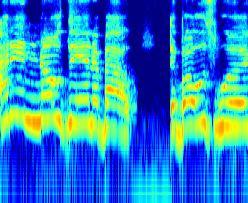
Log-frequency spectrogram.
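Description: A woman projects a raised voice with a high pitch and a bright, sharp tone. Her intonation stays fairly even. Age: 60s. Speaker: attorney and author. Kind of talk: panel discussion. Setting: video call.

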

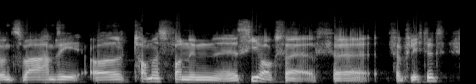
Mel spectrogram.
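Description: A man speaks at a very slow pace, his pitch varying in an ordinary way. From Germany, Frankfurt (Oder). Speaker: fan podcast host. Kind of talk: casual chat.

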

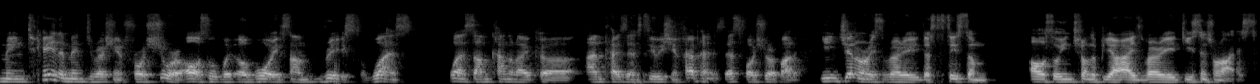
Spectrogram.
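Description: Speaking at a moderate pace, a man talks in a Chinese accent. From China. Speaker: China analyst and writer. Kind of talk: interview. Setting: video call.

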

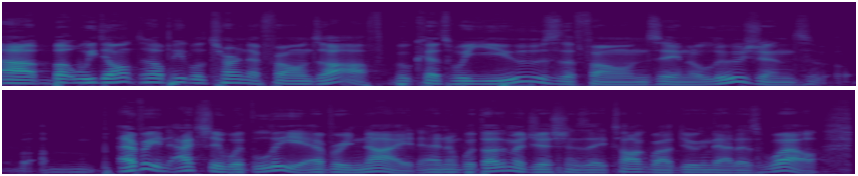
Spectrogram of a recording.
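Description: A man speaks at a very fast pace with fairly low pitch. His pitch swings very widely. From Belize. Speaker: theater venue manager. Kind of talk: casual chat. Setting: live venue recording.

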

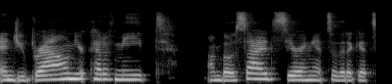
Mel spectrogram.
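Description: With an American accent, a woman speaks in a fairly high, somewhat breathy voice with ordinary pitch variation over a quiet background. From California. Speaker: health coach and business owner. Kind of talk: podcast interview.

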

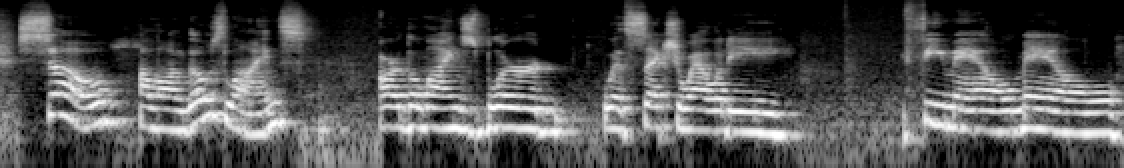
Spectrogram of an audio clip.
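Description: Very slowly and with very even loudness, a woman speaks in a medium pitch with ordinary pitch variation, in a room with audible echo and noticeable background noise. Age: middle-aged. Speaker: podcast co-host. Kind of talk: casual chat.

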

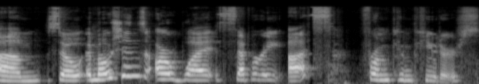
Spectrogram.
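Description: Her voice is high for a woman, with ordinary pitch variation. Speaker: solo podcaster. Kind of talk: spiritual monologue. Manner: rambling, with frequent hesitations.

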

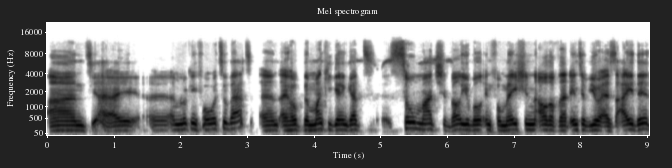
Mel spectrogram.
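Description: A man with a German accent, fairly high in pitch, at a moderate pace, with fairly even intonation and very even loudness. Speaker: podcast host, mobility coach. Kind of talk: interview. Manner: halting.

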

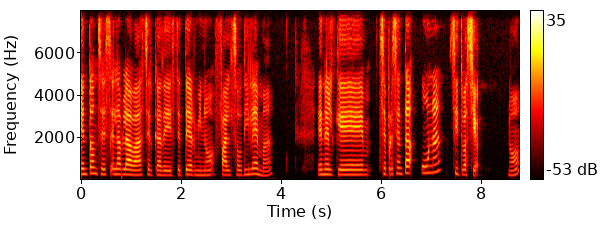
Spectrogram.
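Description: Intonation remains fairly even. The delivery is very slow. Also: woman, fairly high pitch for a woman. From Mexico, teen years in the US. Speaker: podcast host. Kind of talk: monologue intro.

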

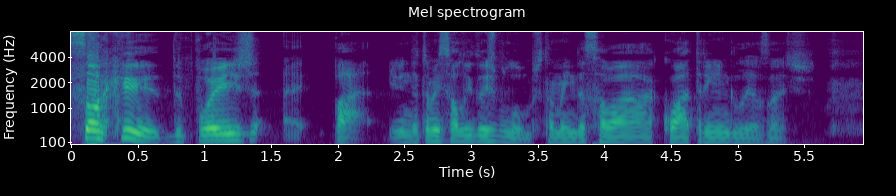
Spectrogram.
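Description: This is a man with an unremarkable speaking voice, medium pitch and a moderate pace. His pitch varies in an ordinary way while his loudness swings widely. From Porto, northern Portugal. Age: 20s. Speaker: podcast guest, manga fan. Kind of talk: casual chat.

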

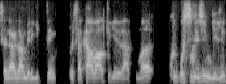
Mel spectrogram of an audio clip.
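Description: A man with a normal speaking voice talks at a fairly quick pace, his medium pitch held in fairly even intonation, in a dry, close sound with no echo. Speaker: chef and restaurant executive. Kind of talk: casual interview.

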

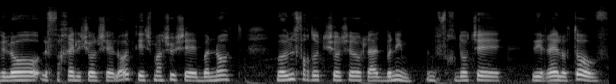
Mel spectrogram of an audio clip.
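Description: A woman's medium-pitched voice, dark and mellow in tone, monotone and flat, at a fairly quick pace. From Israel, Jerusalem. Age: 30s. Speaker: tech startup founder. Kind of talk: interview.

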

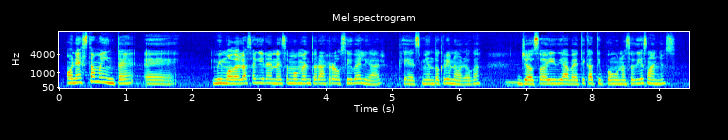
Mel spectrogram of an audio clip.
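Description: At a moderate pace, a woman with a normal speaking voice talks in a fairly high pitch with fairly even intonation. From Dominican Republic, La Vega. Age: 20s. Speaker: young entrepreneur. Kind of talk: interview conversation.

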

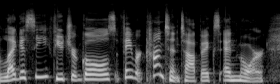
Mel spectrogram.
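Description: Captured dry and close with no echo, a woman speaks in an animated tone. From southern Virginia (Danville). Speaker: magazine editor and podcast host. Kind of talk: casual interview.

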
